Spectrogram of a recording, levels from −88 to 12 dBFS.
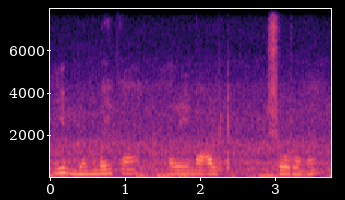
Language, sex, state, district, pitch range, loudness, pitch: Hindi, female, Maharashtra, Mumbai Suburban, 165-185 Hz, -17 LUFS, 170 Hz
